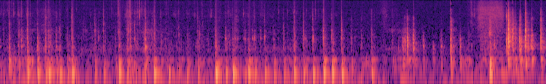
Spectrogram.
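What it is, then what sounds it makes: Plastic toy car. Gloved fingertips tap rapidly on the hood and roof of a hollow yellow plastic Camaro model car. The taps come as a quick, uneven patter of soft, dull clicks with a low hollow thump underneath. Each one dies away almost at once.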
